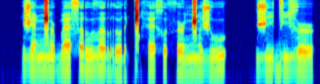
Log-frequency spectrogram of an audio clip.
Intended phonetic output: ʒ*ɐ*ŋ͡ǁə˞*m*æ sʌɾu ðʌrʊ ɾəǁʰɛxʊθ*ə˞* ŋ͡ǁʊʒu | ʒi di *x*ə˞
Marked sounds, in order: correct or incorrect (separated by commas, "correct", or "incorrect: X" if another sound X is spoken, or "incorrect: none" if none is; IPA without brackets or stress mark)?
incorrect: æ, incorrect: b, correct, incorrect: ɣ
